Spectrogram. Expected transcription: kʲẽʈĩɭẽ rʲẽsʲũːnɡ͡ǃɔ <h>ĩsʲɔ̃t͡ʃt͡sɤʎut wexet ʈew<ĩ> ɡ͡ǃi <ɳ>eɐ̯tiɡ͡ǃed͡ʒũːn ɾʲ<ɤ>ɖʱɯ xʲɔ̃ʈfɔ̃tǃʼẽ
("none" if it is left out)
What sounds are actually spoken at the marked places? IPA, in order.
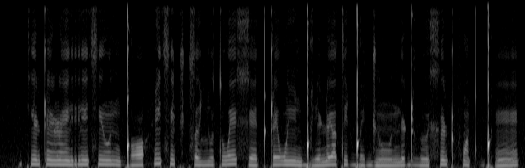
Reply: h, ĩ, ɳ, ɯ

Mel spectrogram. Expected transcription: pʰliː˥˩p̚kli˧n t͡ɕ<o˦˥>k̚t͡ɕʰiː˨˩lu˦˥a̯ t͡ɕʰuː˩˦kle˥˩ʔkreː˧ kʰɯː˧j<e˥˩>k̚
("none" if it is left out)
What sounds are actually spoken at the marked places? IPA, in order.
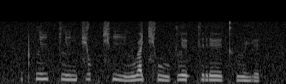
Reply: o˦˥, e˨˩

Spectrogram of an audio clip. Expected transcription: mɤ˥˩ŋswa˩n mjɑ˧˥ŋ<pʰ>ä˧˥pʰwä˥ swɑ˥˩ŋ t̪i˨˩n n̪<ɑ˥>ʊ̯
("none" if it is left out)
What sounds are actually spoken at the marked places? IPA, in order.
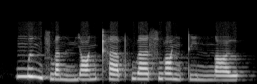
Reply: kʰ, ɑ˥

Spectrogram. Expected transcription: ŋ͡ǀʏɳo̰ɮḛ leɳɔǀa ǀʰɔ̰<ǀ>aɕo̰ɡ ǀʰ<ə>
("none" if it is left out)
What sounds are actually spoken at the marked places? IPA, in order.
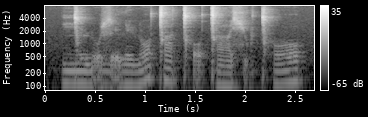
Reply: ǀ, ɔ

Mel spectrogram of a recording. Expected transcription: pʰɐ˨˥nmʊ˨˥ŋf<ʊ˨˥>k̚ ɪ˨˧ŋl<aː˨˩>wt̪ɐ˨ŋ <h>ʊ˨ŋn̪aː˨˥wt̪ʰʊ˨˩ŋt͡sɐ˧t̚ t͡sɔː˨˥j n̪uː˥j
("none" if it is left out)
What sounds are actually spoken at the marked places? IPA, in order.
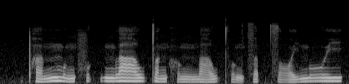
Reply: ʊ˨˥, aː˧, h

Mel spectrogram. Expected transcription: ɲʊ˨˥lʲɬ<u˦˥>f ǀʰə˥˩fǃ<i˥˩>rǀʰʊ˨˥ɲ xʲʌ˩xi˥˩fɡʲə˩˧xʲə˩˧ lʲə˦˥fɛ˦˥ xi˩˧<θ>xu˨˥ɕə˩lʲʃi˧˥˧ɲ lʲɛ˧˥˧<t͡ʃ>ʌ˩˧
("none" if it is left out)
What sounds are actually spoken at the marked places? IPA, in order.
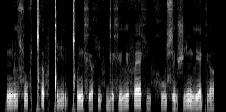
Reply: u˨˥, i˨˥, f, kʲ

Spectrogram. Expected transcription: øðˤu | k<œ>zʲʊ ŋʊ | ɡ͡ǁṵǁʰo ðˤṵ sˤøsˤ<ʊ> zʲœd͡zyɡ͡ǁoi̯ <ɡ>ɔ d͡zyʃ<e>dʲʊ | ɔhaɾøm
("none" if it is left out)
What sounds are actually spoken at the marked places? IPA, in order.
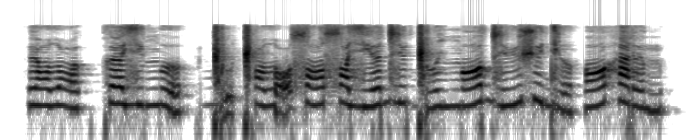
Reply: œ, ʊ, ŋ, y

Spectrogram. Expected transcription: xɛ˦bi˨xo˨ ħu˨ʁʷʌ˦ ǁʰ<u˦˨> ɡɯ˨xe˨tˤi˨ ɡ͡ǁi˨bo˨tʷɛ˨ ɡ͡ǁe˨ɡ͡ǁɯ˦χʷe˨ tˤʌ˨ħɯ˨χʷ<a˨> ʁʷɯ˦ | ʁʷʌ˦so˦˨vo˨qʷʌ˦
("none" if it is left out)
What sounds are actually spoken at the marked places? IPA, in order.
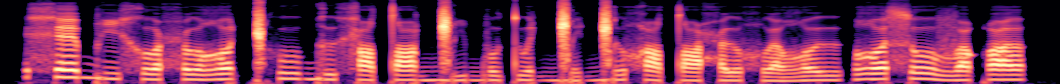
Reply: u˦, a˨

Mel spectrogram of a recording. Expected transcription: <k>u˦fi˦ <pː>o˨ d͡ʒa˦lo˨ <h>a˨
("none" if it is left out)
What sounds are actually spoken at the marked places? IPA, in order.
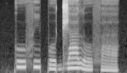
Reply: k, p, f

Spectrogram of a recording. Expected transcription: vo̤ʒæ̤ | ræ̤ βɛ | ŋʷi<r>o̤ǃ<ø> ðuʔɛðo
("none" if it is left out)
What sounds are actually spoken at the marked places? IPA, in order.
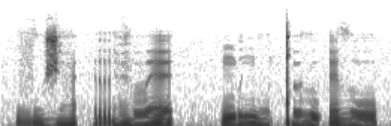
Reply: n, ɵ

